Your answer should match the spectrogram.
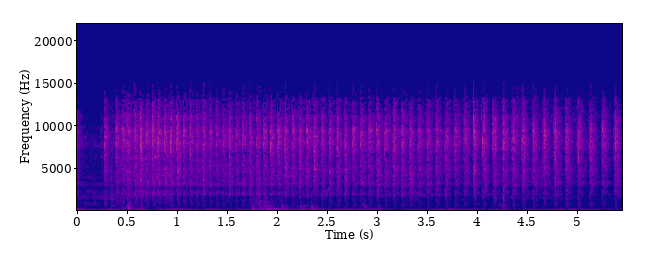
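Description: A prize wheel spins with rapid, steady ticking as its pointer clacks over the pegs. The ticking is faint and sits over a low hum, with a few duller thuds mixed in.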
